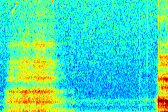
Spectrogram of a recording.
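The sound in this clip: A slow exhale during a guided relaxation breathing exercise: a soft, airy breath that fades out after about a second. A quiet pause follows, with a faint click, before a louder breath begins at the very end.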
